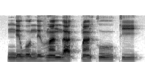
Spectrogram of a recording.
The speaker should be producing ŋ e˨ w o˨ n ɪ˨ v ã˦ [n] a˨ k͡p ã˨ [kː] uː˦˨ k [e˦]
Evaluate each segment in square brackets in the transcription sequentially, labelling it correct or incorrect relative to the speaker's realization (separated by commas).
correct, incorrect, incorrect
